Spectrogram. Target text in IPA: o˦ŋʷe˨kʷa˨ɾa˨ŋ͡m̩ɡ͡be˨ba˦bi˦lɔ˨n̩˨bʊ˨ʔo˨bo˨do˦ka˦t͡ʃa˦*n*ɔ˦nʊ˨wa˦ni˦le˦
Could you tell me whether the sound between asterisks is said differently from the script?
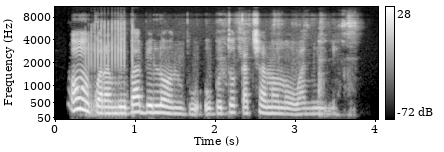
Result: no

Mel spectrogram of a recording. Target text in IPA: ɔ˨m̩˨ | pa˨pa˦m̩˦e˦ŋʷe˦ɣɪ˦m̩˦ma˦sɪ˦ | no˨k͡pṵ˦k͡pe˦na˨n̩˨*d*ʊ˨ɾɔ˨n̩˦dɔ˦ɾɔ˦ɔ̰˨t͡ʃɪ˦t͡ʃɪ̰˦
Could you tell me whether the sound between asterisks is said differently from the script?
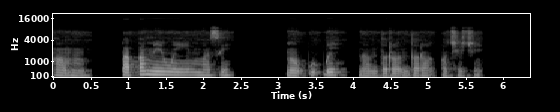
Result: no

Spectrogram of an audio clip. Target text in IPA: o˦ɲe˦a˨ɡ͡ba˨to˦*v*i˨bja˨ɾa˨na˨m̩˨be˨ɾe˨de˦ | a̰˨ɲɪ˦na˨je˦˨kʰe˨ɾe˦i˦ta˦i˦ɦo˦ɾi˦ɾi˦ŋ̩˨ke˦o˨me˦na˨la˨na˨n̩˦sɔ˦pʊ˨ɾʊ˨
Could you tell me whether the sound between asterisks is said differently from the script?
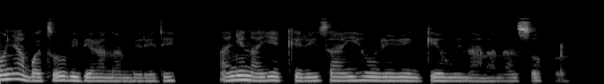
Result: yes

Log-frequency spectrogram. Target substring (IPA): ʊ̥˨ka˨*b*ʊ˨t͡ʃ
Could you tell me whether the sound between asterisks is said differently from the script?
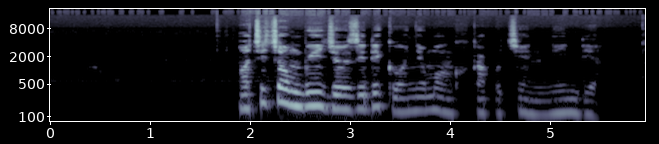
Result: yes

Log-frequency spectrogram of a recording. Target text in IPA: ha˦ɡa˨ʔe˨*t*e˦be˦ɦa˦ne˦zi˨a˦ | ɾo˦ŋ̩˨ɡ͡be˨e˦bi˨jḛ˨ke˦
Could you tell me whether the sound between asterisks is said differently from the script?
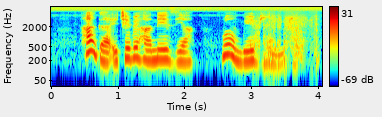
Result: yes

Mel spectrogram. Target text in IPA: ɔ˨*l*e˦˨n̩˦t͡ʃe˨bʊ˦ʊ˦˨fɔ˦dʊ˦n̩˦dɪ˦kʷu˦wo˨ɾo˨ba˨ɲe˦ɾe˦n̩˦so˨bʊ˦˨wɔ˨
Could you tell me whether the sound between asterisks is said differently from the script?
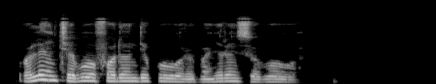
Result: no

